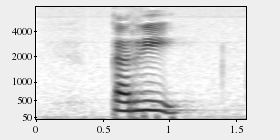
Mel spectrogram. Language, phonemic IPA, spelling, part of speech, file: Tamil, /t̪ɐriː/, தறி, verb / noun, Ta-தறி.ogg
- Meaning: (verb) 1. to lop, chop off, cut off, cut down 2. to untie, unfasten 3. to frustrate, ruin 4. to separate 5. to be cut off, broken; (noun) 1. cutting off 2. loom 3. pillar, column 4. post, stake 5. peg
